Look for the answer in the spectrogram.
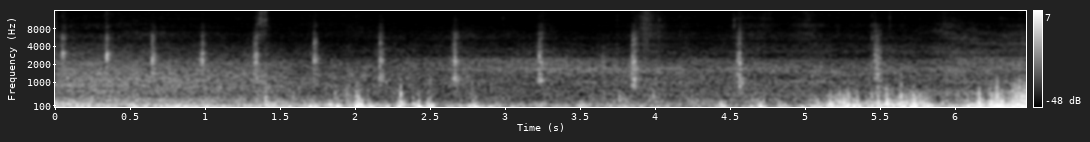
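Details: Car pulling out in Drive on the way to the mechanic; sharp chirping squeaks about three to four a second, speeding up with acceleration and stopping when stopped, owner suspects tires. Squeak while driving.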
